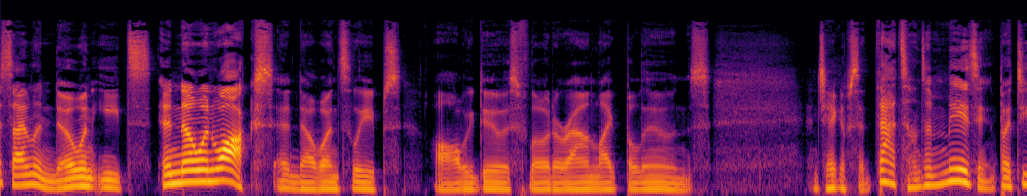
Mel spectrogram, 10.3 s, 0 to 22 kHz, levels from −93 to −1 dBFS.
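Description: No technical faults can be heard anywhere in the speech recording.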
